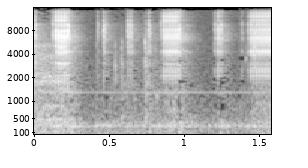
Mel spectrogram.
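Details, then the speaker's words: Powercom PCM RPT-600AP UPS (2019) on 220V mains: quick bursts of hissy buzzing and relay clicking; gently heating the suspect capacitors with a lighter silences the relay; dried-out capacitor (10µF 100V / 100µF 35V) causing relay chatter. "Здалека легенько грію. От наше реле змовкає. І замовкла."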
